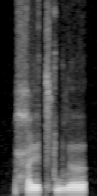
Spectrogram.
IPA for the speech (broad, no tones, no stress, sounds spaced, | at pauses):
ħ ɛ t͡sʼ u l ɐ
